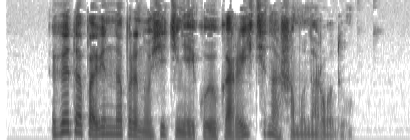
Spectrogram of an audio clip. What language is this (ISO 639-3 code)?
bel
